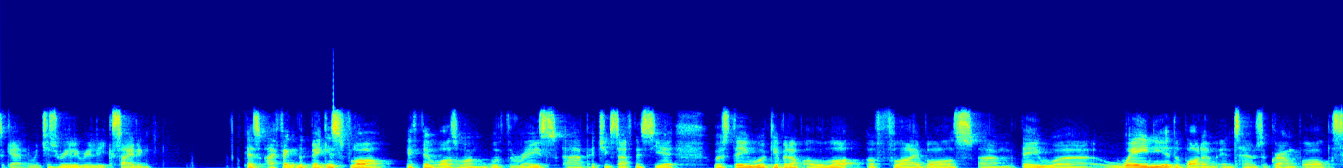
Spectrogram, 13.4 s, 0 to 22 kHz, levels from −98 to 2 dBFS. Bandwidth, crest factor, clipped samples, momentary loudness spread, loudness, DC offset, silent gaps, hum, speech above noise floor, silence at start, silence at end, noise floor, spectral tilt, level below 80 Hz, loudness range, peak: 8.2 kHz; 20 dB; under 0.1%; 12 LU; -34 LUFS; under 0.1%; none; none; 44 dB; 0 s; 0 s; -78 dBFS; -5 dB/octave; -64 dBFS; 4 LU; -14 dBFS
